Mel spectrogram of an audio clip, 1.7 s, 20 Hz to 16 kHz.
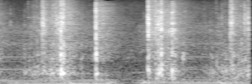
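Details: Canon AE-1 Program/A-1 film SLR after fixing its squeal with a few drops of oil on the stuck mirror-damping inertia wheel: crisp, clean shutter and mirror clicks fired a few times, no squeal.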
